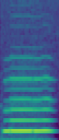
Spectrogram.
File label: Solfege, Claire's Voice; Opcode Systems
